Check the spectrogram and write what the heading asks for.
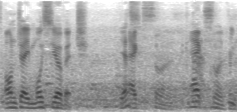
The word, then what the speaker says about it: Andrzej Moyseowicz: It's Andrzej Moyseowicz. Yes? Excellent Can you pronunciation.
